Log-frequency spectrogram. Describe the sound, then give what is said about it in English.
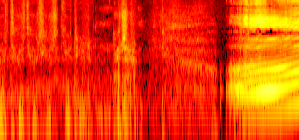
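A man yawns loudly just before eating a meal, a long, drawn-out voiced groan that rises and falls in pitch, following quieter, softer vocal sounds. “why are you always yawning before you eat, man?”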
